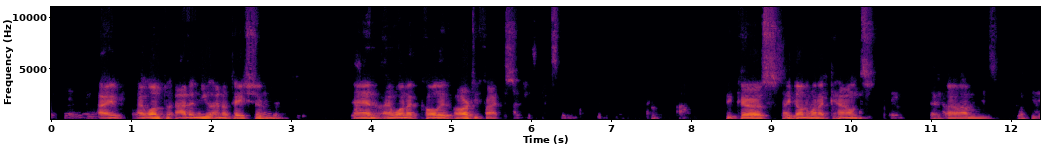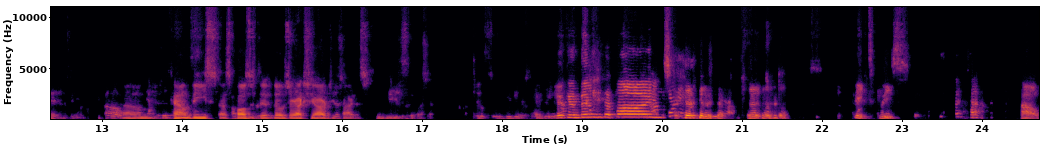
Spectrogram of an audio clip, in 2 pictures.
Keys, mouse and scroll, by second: 3.4 click, 5.1-8.4 typing, 9.2 click, 17.3 click, 17.7-18.6 scroll down 1, 18.6-20.8 scroll down 1, 20.8-24.7 scroll down 1.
